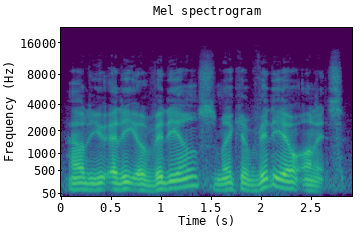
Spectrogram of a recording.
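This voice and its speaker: A deep-voiced British man, born in England and having lived in Wales and abroad, chats while walking along a seaside promenade during a live walking tour, answering viewer comments. As a travel vlogger and livestream host, he's animated, rambling and jokey, with a moderate pace and slightly mellow tone, against noisy street and seafront ambience.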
